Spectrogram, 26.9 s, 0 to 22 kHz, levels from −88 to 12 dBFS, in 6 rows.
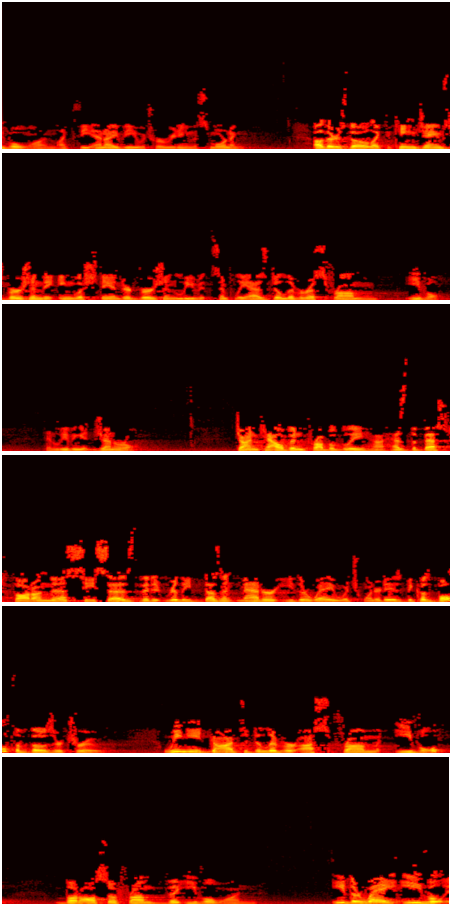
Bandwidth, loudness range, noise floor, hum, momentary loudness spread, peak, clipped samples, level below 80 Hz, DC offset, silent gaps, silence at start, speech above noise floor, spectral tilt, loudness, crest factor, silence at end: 8.2 kHz; 6 LU; -62 dBFS; none; 14 LU; -2 dBFS; under 0.1%; -64 dBFS; under 0.1%; none; 0 s; 39 dB; -5.5 dB/octave; -23 LUFS; 22 dB; 0 s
